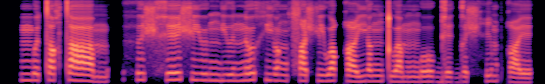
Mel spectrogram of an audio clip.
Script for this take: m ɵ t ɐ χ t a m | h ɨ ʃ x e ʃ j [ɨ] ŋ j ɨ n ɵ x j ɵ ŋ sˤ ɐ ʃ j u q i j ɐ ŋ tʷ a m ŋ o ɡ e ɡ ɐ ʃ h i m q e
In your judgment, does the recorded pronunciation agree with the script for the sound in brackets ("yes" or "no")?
no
